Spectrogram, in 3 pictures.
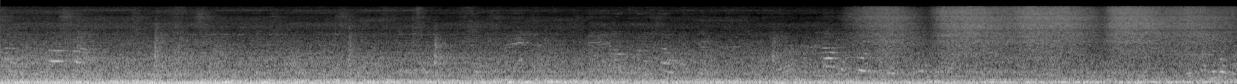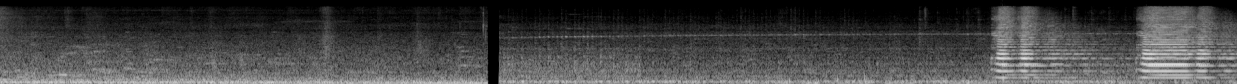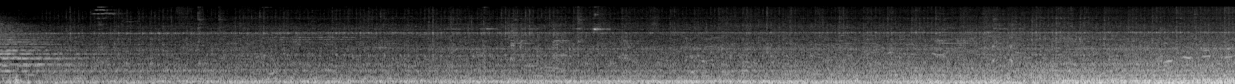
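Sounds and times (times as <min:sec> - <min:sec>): carriages rumbling past: 0:00.0 - 0:37.0
train horn blasts: 0:22.3 - 0:25.8.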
